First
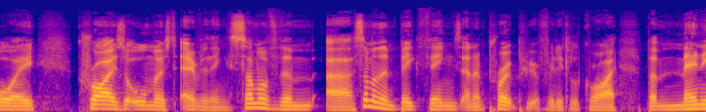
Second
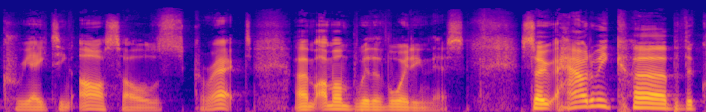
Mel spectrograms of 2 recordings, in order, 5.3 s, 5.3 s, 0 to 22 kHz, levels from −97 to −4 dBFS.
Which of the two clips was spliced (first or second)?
second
